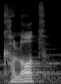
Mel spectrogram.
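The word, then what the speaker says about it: carotte: 卡卡罗特其实是一个法语发音，叫 Carlot，应该是这么发音，就是发音不正确也没有关系。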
